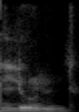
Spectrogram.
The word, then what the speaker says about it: Lon: I comfortably call you you can just call me lon l okay L Lon great I will call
